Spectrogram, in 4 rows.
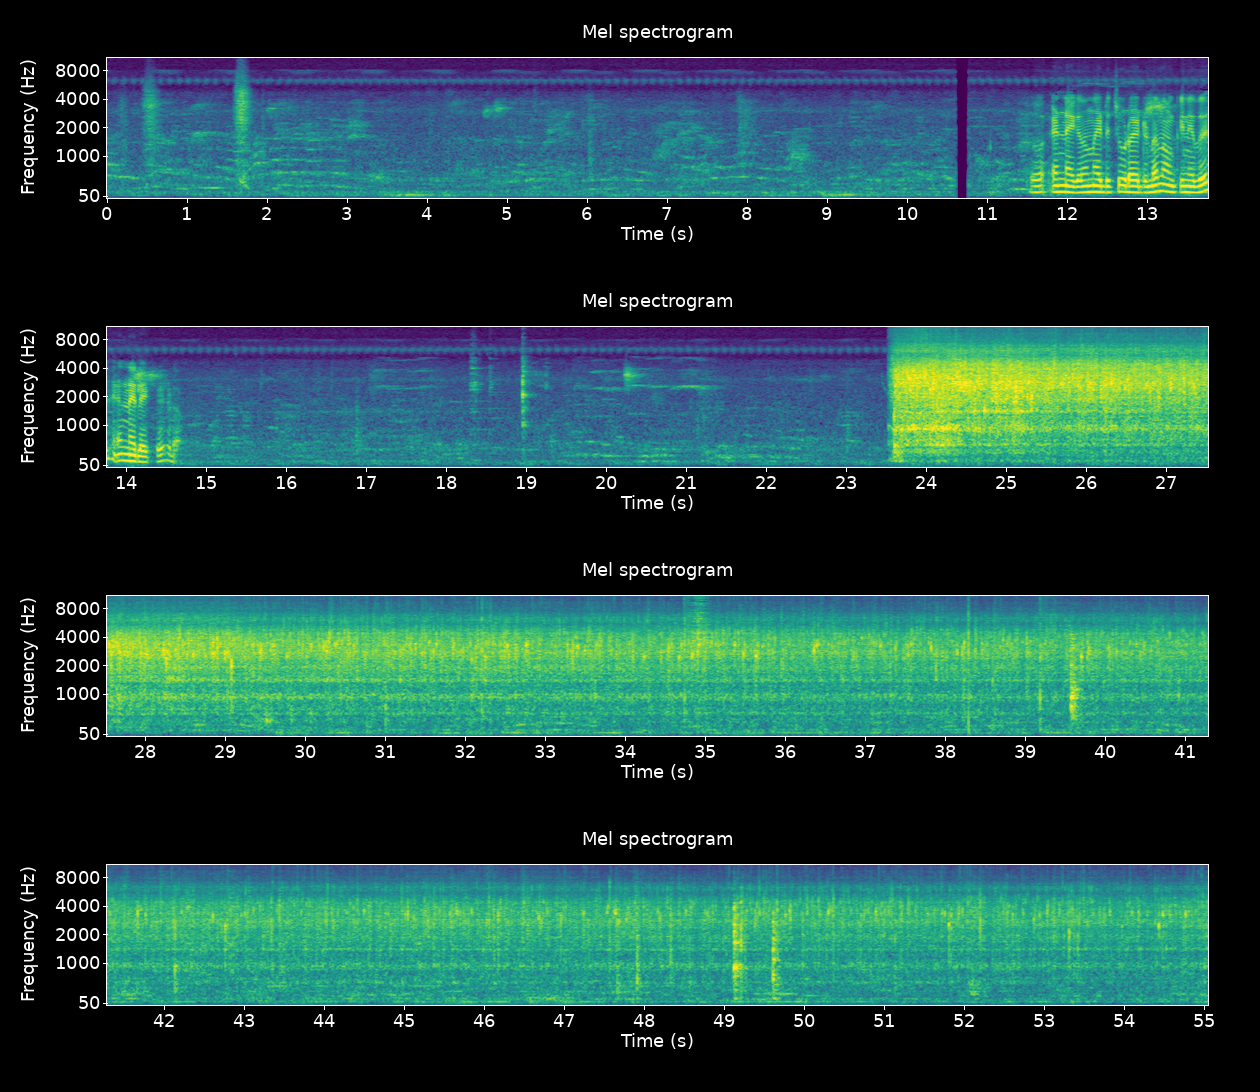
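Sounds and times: chicken sizzling in oil: 23.5s - 55.0s.

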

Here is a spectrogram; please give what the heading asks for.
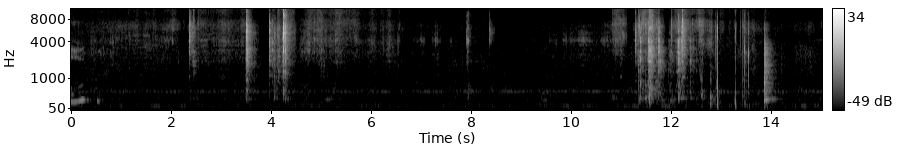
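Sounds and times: paper rustling and scraping on desk: 0.8s - 6.7s, 10.7s - 13.6s.

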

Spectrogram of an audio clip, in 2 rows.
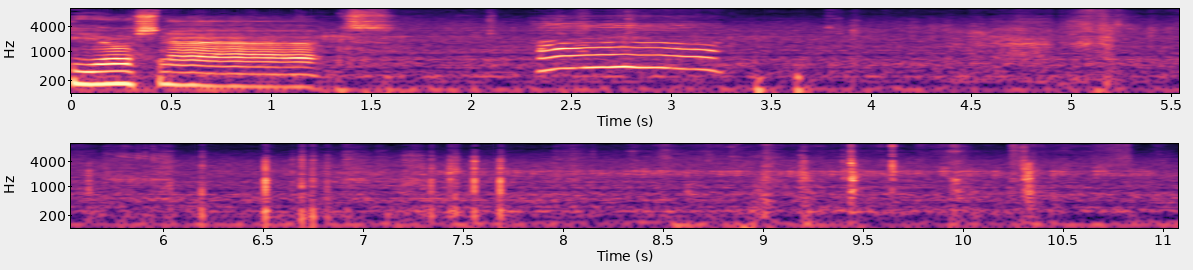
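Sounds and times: small clicks and taps: 5.6s - 7.8s.

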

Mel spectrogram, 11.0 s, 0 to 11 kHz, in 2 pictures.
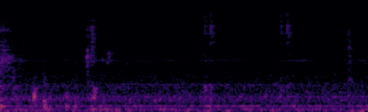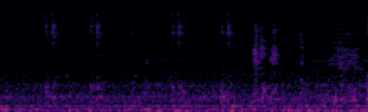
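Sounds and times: low steady hum: 0.0s - 11.0s
mouse and keyboard clicks: 3.0s - 3.3s, 6.2s - 7.1s, 8.0s - 10.1s.

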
